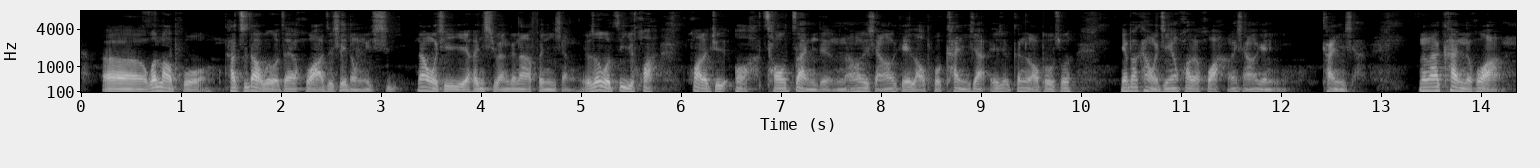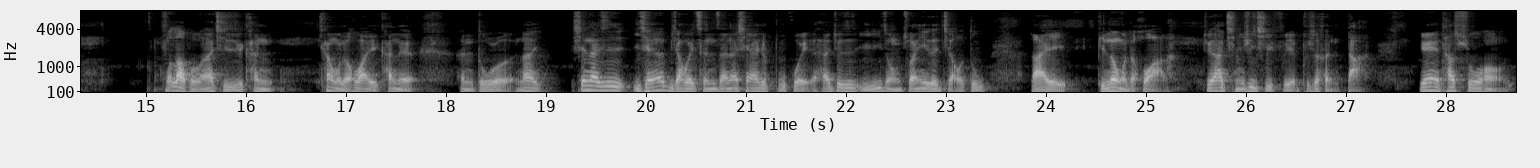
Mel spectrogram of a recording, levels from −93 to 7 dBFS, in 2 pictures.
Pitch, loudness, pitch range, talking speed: 105 Hz, -31 LUFS, 95-120 Hz, 320 characters per minute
